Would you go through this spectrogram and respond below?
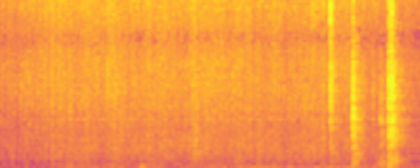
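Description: Eggplant and potato pieces go into hot oil, giving a steady soft sizzle with a few sharper crackles and pops near the end, close and fairly quiet.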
